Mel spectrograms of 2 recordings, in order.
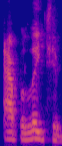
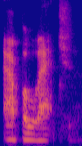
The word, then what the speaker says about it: Appalachia: So anyway, I grew up saying Appalachia, but most people will want to say, oh no, it's Appalachia, right?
